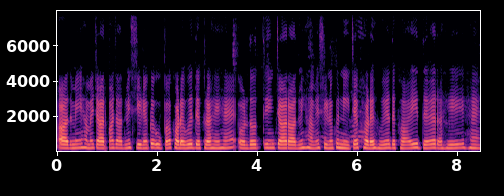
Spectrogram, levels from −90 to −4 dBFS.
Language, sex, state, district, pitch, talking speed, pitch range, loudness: Hindi, female, Bihar, Darbhanga, 200 Hz, 190 wpm, 195-210 Hz, -29 LUFS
